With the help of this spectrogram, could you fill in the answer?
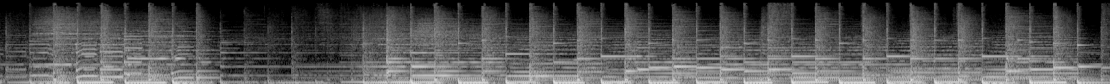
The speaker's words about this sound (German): den Song, der an den Anfang gehört eigentlich schon vom Titel her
